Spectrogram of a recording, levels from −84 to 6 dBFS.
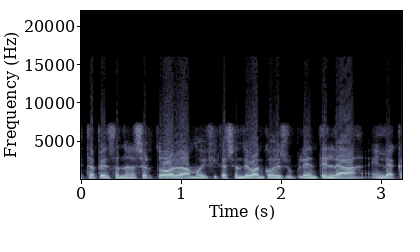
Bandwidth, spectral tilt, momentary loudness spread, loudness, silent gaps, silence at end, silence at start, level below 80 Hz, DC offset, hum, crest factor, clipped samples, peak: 15.5 kHz; -5.5 dB/octave; 5 LU; -22 LUFS; none; 0 s; 0.05 s; -58 dBFS; under 0.1%; none; 10 dB; under 0.1%; -12 dBFS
